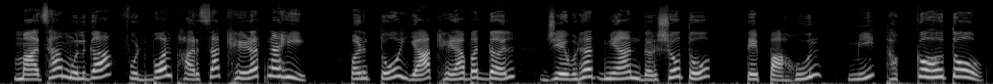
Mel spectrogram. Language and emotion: Marathi, surprised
